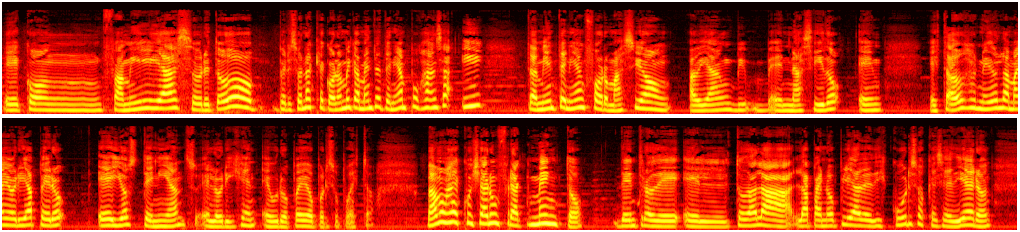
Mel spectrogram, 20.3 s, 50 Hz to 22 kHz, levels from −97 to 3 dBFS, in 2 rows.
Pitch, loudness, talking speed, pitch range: 220 Hz, -20 LUFS, 135 wpm, 195-265 Hz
